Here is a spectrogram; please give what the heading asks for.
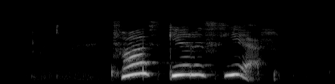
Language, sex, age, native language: Icelandic, female, 9, Icelandic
